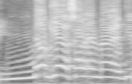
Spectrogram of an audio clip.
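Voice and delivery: high, loud brush-off; angry dismissal. Retold or imitated. To the girl who stood him up, loud angry brush-off. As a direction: shut her out for good.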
